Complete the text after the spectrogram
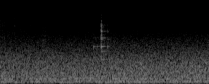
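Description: A short click sounds as a stick is picked up.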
